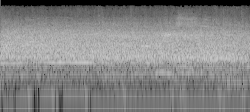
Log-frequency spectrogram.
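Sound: arena crowd chanting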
